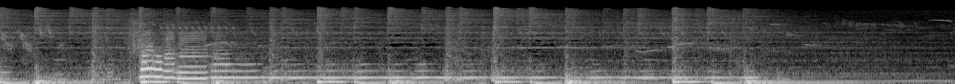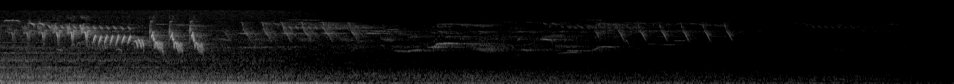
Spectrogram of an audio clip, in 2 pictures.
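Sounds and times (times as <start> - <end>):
birds chirping and twittering: 0.0 - 3.8, 4.7 - 16.8
soundtrack music: 0.0 - 9.8.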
